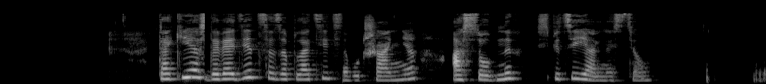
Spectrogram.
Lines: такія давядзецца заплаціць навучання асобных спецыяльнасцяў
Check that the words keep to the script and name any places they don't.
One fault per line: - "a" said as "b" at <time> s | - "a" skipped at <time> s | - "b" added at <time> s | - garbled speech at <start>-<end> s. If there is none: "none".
none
